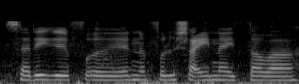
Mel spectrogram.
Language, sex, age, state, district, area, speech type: Kannada, female, 30-45, Karnataka, Bidar, urban, spontaneous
